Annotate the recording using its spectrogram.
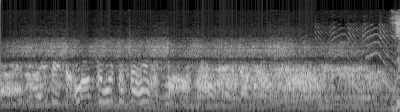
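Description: Indistinct voices with no clear words, heard through a thin, band-limited, radio-like sound.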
